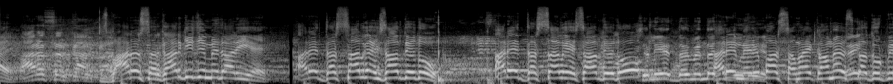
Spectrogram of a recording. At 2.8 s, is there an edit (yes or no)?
yes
